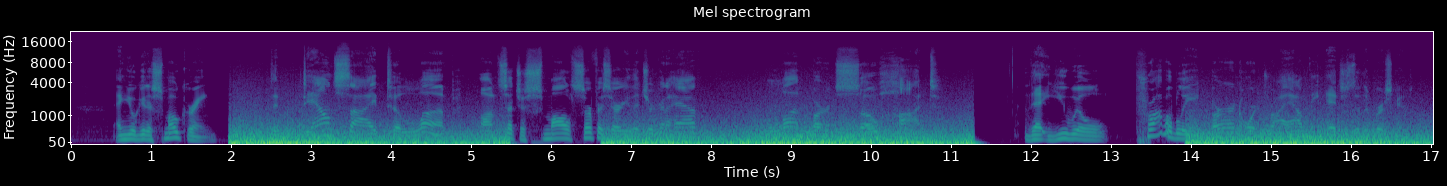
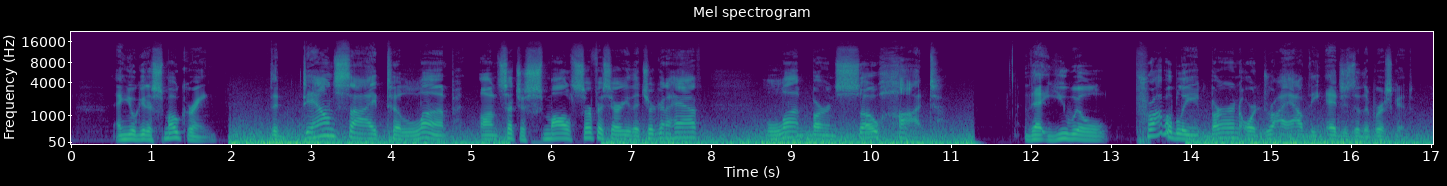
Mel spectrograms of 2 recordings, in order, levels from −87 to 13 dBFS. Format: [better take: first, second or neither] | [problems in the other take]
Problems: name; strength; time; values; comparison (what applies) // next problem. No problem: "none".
second | wind noise on the microphone; heavy; from 2 to 5.5 s, from 6.5 to 11 s and from 14 s on; 1 dB below the speech; occasional gusts in the second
